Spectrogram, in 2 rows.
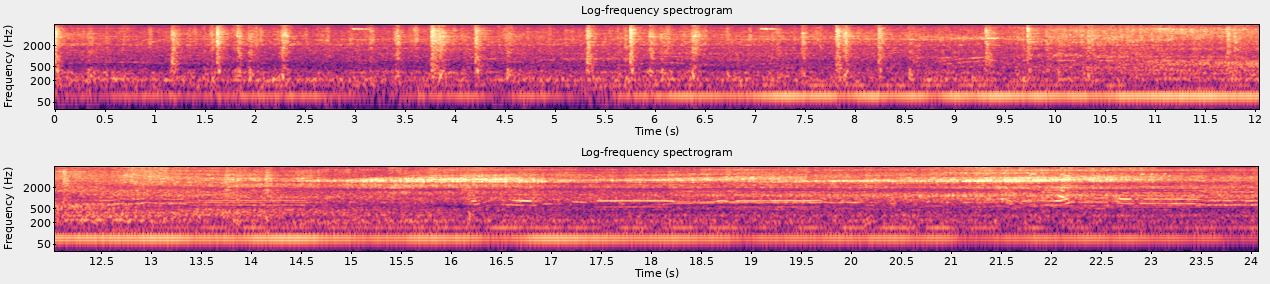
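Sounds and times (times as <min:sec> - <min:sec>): train wheels clicking over rail joints: 0:00.0 - 0:17.1
low train rumble: 0:00.0 - 0:24.0.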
